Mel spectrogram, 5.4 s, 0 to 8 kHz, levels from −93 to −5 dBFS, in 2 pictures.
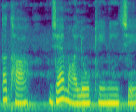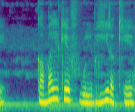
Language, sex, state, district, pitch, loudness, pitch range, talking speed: Hindi, female, Madhya Pradesh, Katni, 170 Hz, -16 LUFS, 160-195 Hz, 100 wpm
